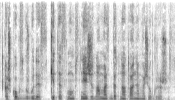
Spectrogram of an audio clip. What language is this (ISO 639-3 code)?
lit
